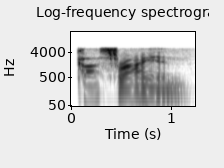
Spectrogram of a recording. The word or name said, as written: Kosraean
